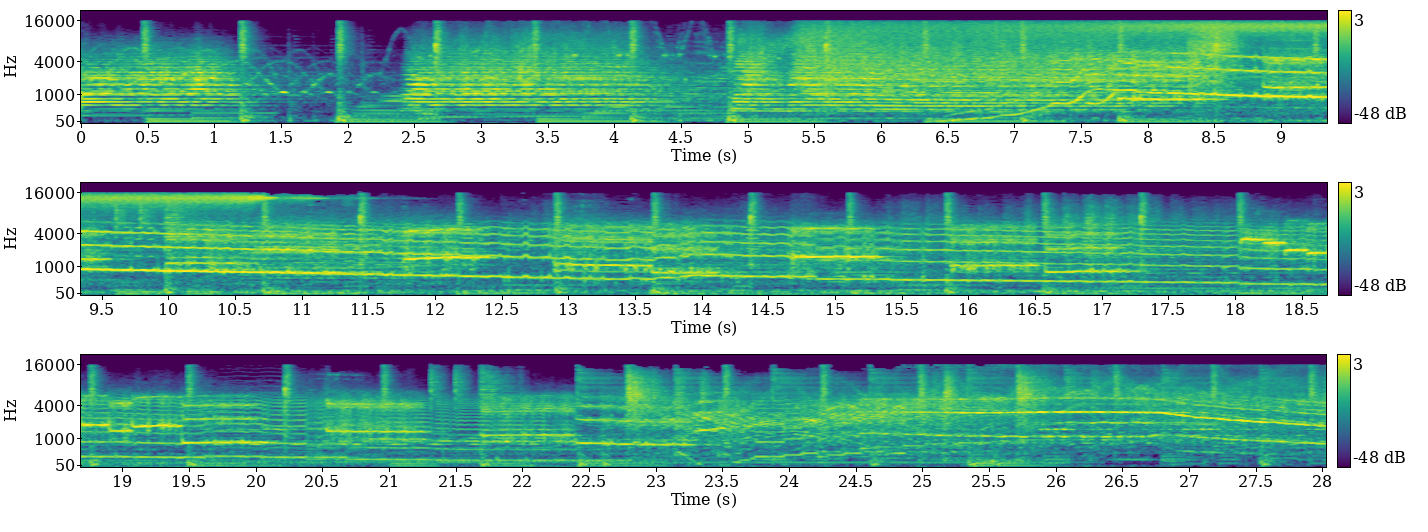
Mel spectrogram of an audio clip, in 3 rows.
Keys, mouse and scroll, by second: 0.2 click, 0.9 click, 1.5 click, 2.2 click, 2.9-4.5 drag, 6.2 click, 7.4 click, 8.3 f, 8.6 click, 13.0-13.9 drag, 14.5 click, 15.1 click, 16.9 click, 17.5-20.2 drag, 20.8 click, 21.6-22.6 drag, 23.5 click, 24.7 click, 25.9 click.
